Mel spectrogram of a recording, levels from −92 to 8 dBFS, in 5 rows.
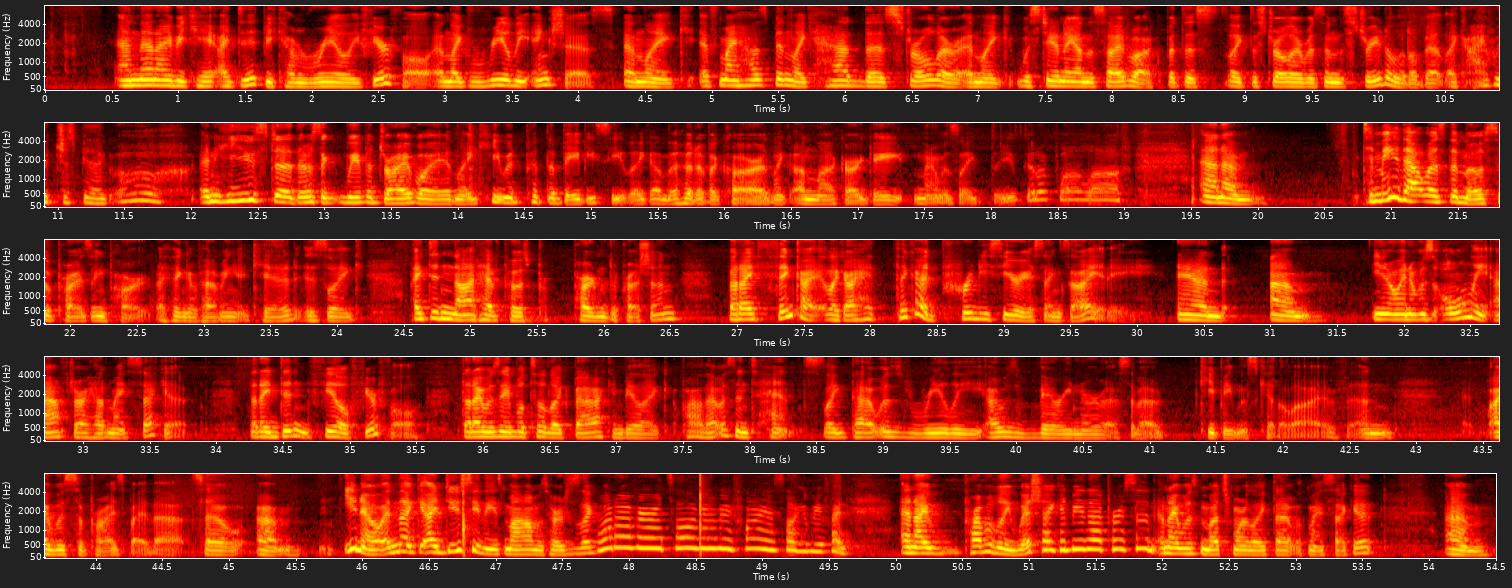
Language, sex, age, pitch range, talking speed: English, female, 30-49, 150-200 Hz, 240 wpm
